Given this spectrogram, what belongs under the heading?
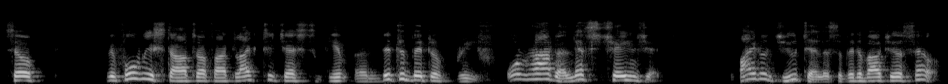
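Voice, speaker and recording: Effusive host guy, somewhat high voice, muffled lo-fi call sound. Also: expressive, a little slow, a little mellow. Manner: enthusiastic, effusive. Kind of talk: online interview conversation. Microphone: video call.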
